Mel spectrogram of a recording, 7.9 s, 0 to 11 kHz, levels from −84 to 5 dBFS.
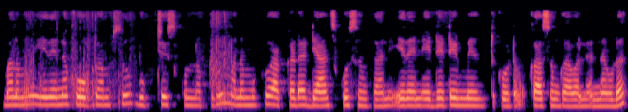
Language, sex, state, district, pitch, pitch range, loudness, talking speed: Telugu, female, Telangana, Karimnagar, 220 Hz, 205-230 Hz, -18 LUFS, 135 wpm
